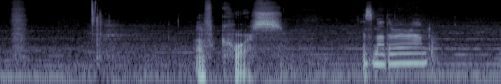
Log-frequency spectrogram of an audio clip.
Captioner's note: scoffs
